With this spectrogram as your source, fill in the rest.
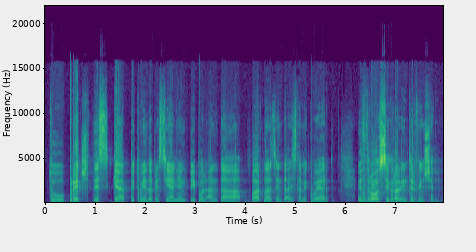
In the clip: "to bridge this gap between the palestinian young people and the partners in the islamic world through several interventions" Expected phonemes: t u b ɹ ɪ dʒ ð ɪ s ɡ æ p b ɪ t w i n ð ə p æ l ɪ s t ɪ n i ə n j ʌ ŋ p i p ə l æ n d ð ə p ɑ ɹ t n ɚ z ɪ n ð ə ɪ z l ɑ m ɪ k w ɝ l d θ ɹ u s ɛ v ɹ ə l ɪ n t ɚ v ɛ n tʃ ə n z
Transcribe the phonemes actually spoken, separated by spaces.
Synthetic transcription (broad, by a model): t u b ɹ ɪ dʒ ð ɪ s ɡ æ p b ɪ t w i n ð ə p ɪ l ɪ s t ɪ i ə n j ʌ ŋ p i p ə l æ n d ð ə b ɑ ɹ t n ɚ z ɪ n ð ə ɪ s l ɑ m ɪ k w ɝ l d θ ɹ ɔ s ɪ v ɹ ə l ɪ n t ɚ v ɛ n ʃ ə n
